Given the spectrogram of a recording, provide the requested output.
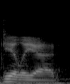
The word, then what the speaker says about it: Gilead: It is pronounced Gilead.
